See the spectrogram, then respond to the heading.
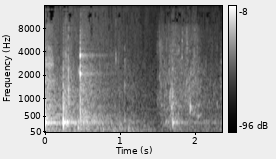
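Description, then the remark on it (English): Toilet water splashes and sloshes in a toilet bowl as it is splashed onto someone's face, a few quick irregular splashes followed by softer trickling, fairly faint and without any voices. “I love splashing this toilet water so in your eyes and on your face.”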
